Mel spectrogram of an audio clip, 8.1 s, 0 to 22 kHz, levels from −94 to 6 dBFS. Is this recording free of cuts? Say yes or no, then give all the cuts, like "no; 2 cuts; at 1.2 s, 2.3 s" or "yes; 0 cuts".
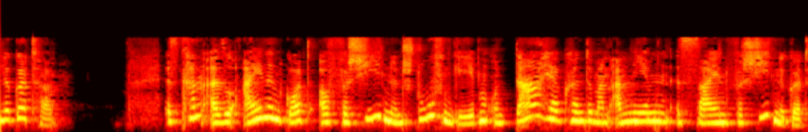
yes; 0 cuts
